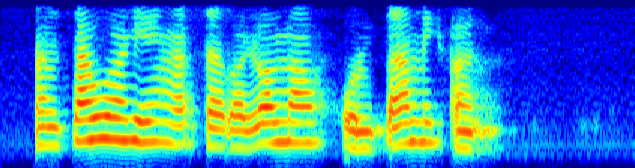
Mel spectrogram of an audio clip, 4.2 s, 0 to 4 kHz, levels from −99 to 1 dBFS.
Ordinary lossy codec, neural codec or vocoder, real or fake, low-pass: AAC, 32 kbps; codec, 16 kHz, 1 kbps, FunCodec, trained on Chinese and English, 50 frames a second; fake; 3.6 kHz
